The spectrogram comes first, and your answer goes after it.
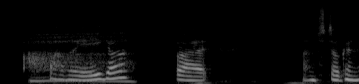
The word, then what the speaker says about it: Baba Yaga: with the Bob, and I know I'm saying it wrong because apparently it's actually Aga, Baba Yaga, Oh. but I'm still going to say Baba Yaga because I feel like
